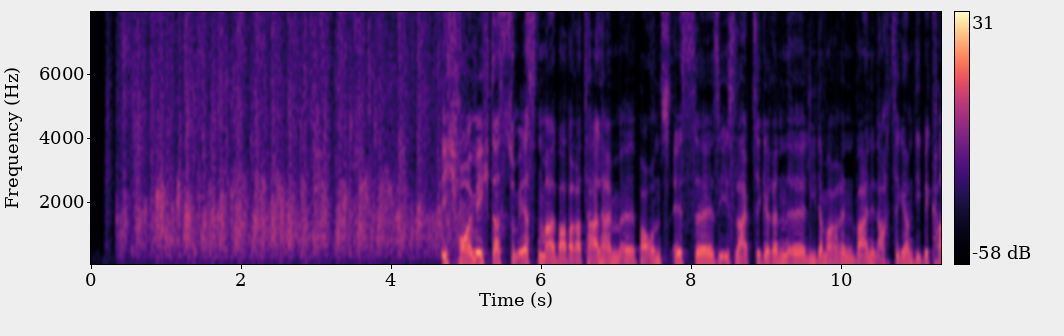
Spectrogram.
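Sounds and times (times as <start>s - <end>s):
studio audience applause: 0.2s - 5.3s
speech: 4.7s - 11.3s.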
